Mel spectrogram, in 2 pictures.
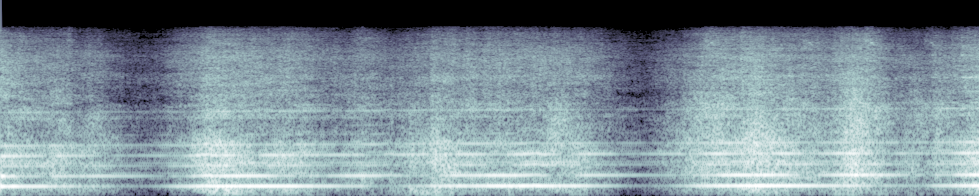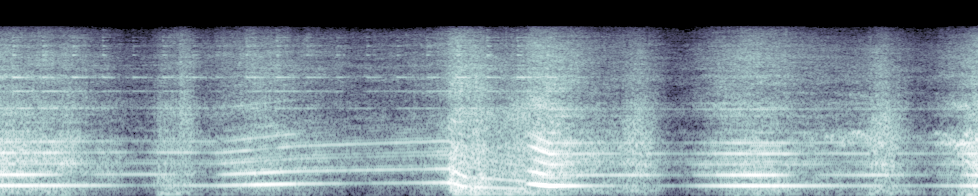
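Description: A race car engine roars at high speed.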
